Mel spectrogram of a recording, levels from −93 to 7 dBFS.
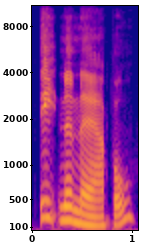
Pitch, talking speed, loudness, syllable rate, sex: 175 Hz, 170 wpm, -15 LUFS, 4.4 syllables/s, male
